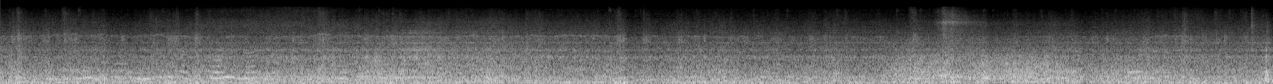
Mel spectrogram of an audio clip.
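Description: Keikyu 1500 series electric train with a Toyo IGBT-VVVF inverter, heard from inside the passenger car while running: a steady rumble of wheels on the rails with faint motor tones. A brief high squeal comes about three-quarters of the way through.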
